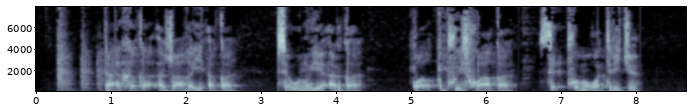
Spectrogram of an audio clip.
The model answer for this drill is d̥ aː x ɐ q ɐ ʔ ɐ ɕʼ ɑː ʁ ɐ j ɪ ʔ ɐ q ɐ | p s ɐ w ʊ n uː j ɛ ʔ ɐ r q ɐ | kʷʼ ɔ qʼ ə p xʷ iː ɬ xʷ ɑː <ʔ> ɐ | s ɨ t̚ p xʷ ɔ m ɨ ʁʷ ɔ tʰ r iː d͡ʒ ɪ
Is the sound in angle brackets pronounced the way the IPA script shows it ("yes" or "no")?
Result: no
